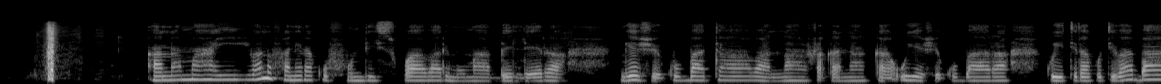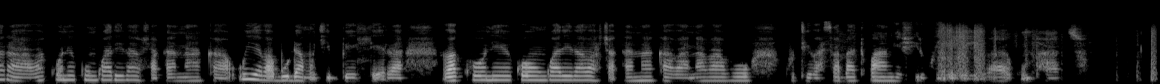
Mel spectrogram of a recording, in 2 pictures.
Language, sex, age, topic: Ndau, female, 36-49, health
